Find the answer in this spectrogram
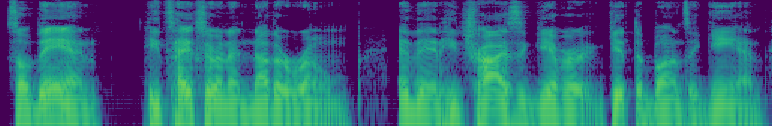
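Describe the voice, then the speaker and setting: A man co-hosting a podcast, retelling a movie's plot in a casual, animated way, full of slang and jokes. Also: low voice, normal speed, dry recording, studio quality. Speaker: podcast co-host. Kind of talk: casual movie recap chat.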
